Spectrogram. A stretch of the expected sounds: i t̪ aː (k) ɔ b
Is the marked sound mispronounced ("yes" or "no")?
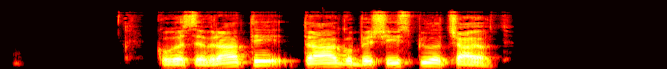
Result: yes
